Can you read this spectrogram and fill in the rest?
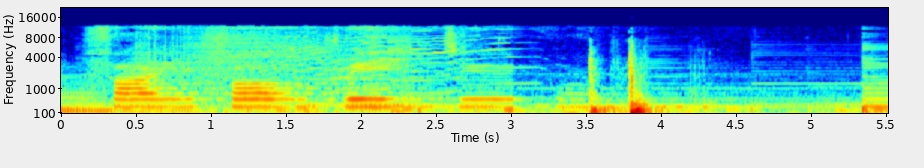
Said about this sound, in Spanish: Voy a cerrar la puerta, ta? O voy a abrirla, no sé.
